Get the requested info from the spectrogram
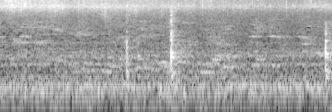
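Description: Butter sizzling as it melts over low heat in a frying pan, stirred with a wooden spatula, with three light knocks of the spatula against the pan, the sharpest about two seconds in.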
